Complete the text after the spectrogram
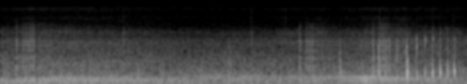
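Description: Bat calls on a detector, heard as a quick run of dry ticks and smacking pulses over low hiss.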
